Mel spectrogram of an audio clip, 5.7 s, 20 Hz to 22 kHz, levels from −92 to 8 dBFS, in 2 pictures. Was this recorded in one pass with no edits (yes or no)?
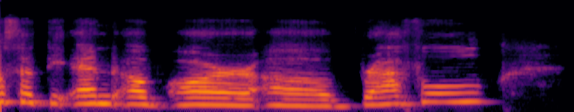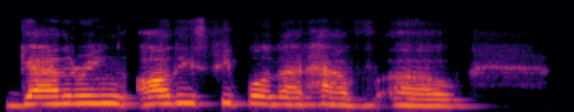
yes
